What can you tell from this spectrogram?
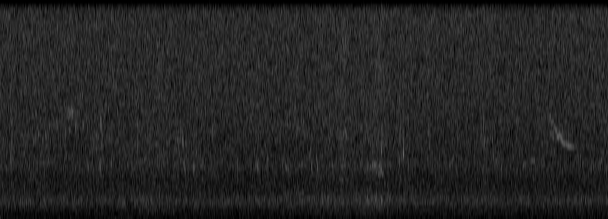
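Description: Quiet riverside ambience: a steady hiss with a few faint, short high bird chirps, and a brief low thump about a second in.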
